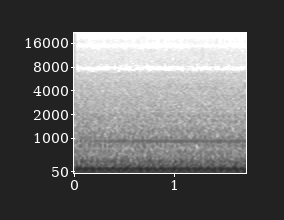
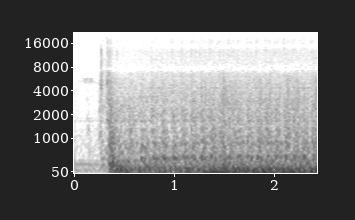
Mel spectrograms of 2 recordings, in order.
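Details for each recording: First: Diesel-powered hay swather during third alfalfa cutting, running again after tank ran dry and refilled, lift pump cycled; strong steady low drone with constant hum, no misses or surging; runs far better with fuel, normal running. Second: Swather's common-rail diesel after running out of fuel, with about 6 gallons added and the key cycled to run the lift pump: steady cranking that doesn't catch; the lift pump pitch changes, so the owner believes it is getting fuel.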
